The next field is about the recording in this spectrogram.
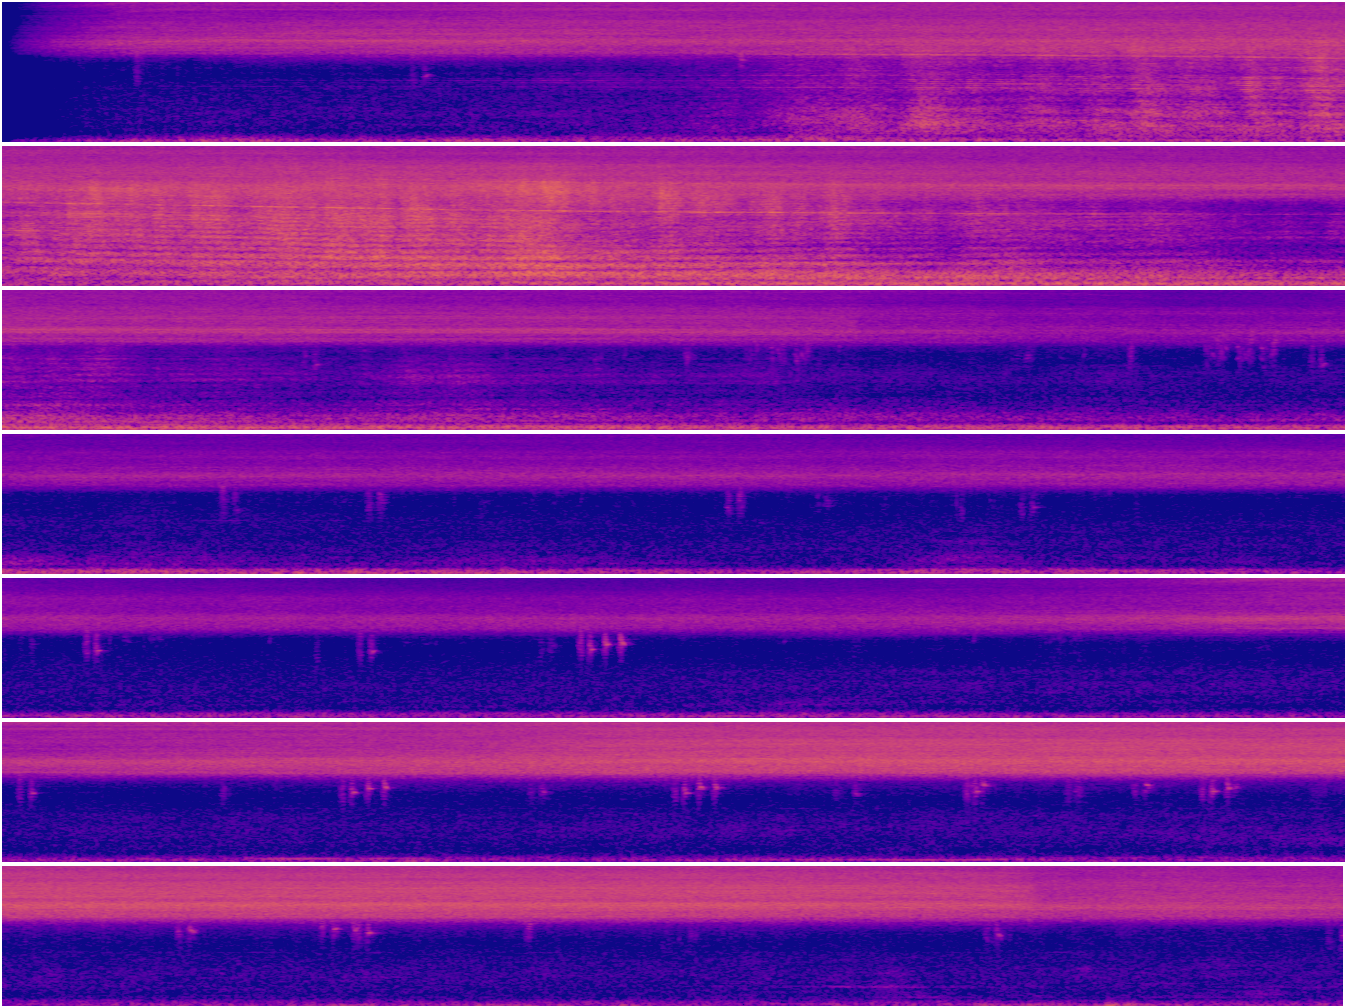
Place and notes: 大牛稠, 桃園市大園區 - Near the airport runway
Near the airport runway, Cicada and bird sound, The plane flew through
